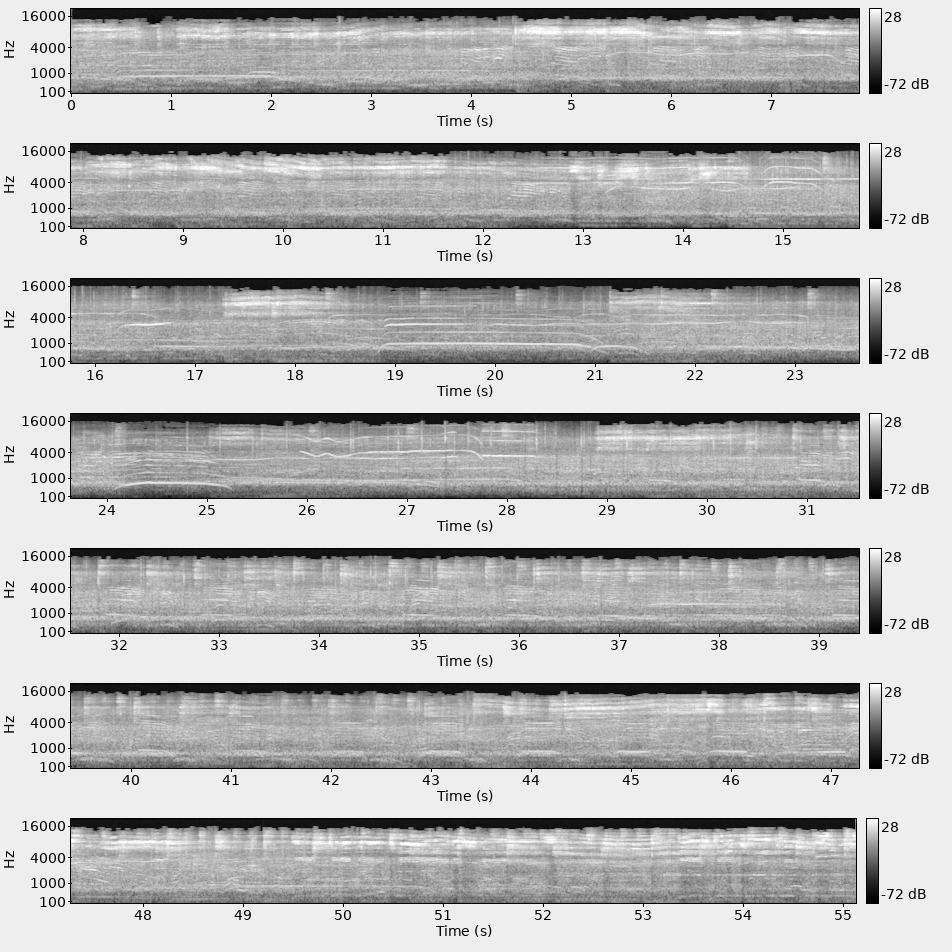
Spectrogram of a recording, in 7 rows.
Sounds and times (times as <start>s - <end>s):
Crowd: 0.0s - 55.1s
Music: 0.0s - 55.1s.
